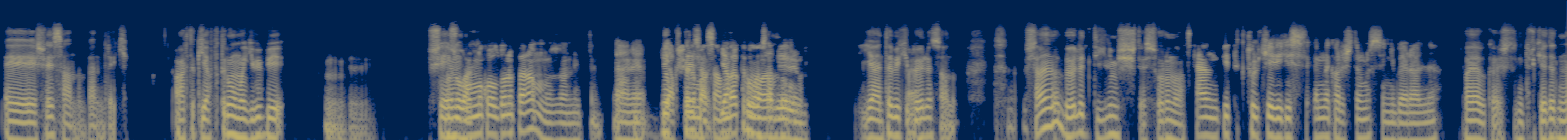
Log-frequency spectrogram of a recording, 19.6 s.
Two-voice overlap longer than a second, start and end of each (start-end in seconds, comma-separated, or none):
8.3-10.1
